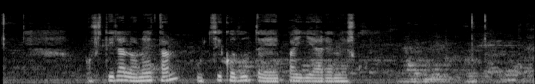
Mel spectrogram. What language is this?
Basque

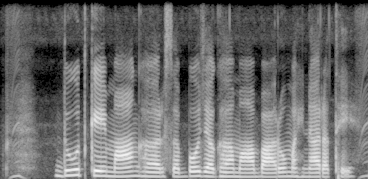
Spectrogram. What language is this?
Chhattisgarhi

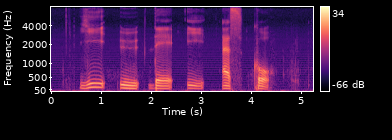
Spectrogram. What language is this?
Swedish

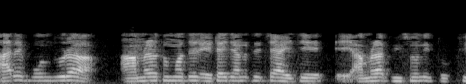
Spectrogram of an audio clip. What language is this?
Bangla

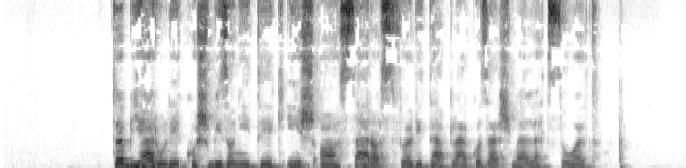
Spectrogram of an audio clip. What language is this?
Hungarian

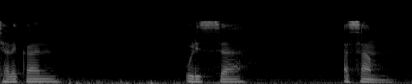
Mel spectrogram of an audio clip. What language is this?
Santali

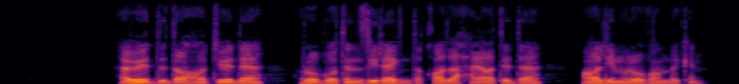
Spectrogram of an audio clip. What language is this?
Kurdish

